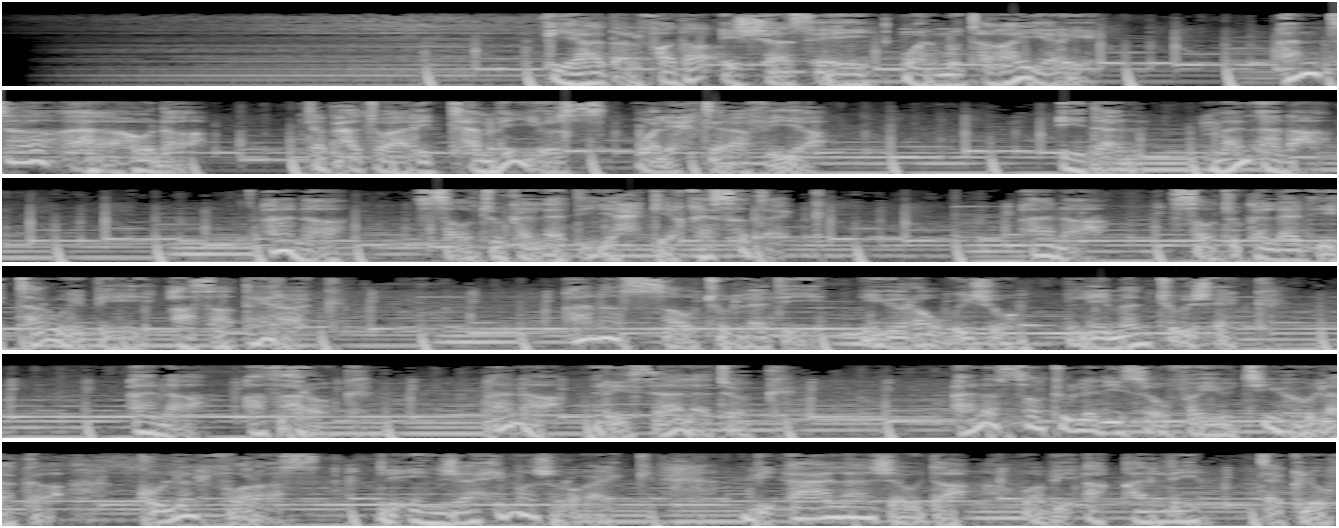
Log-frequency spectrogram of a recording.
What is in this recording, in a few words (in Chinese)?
阿拉伯语男 外语 小语种 磁性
